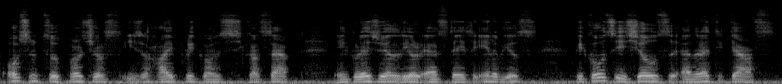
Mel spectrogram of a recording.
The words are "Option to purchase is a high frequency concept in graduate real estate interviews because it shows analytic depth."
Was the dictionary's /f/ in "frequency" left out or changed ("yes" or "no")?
yes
